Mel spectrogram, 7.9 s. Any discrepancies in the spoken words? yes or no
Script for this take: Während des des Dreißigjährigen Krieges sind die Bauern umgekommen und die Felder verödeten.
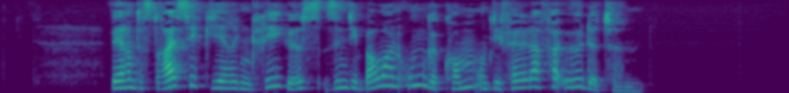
yes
